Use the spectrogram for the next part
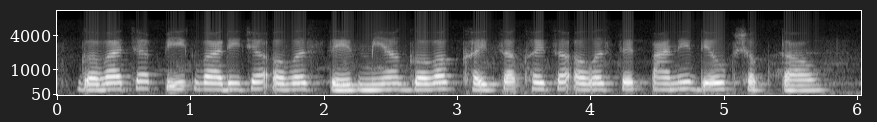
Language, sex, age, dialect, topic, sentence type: Marathi, female, 18-24, Southern Konkan, agriculture, question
